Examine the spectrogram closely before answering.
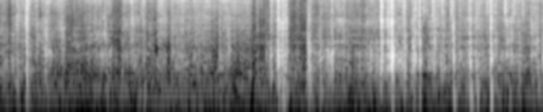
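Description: Cardboard shipping boxes being torn open by hand: tape and cardboard ripping, with irregular knocks and scrapes against the desk, busiest about halfway through.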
